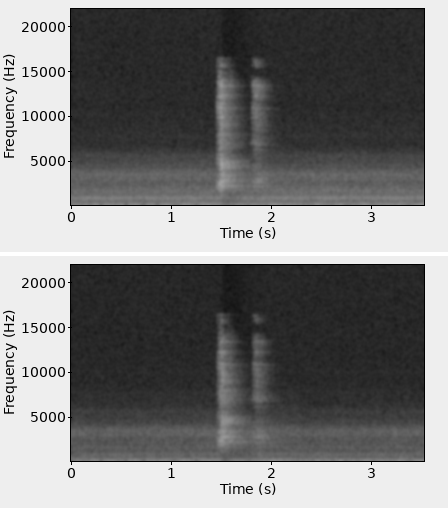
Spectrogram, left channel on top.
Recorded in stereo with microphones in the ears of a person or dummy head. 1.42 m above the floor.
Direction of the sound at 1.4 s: 70° left (ahead or behind).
